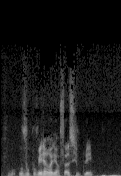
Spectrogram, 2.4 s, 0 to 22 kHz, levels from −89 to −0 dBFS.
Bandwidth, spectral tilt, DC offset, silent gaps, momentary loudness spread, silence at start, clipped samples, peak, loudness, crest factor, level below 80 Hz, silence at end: 16 kHz; -4 dB/octave; under 0.1%; none; 18 LU; 0.1 s; under 0.1%; -16 dBFS; -33 LUFS; 18 dB; -42 dBFS; 0 s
